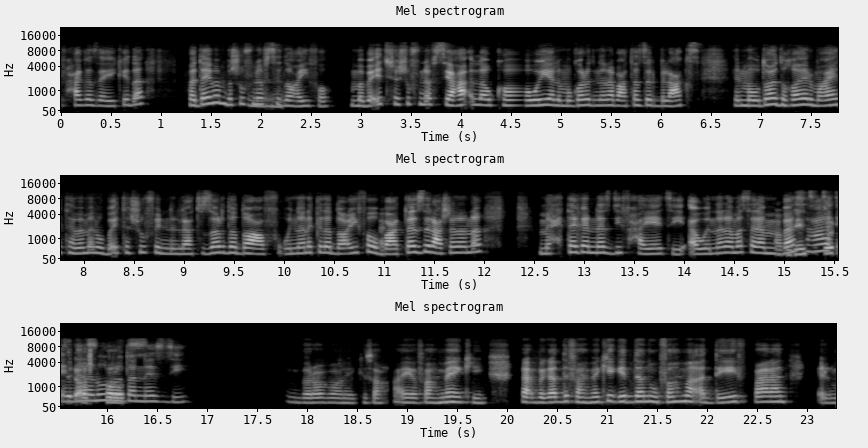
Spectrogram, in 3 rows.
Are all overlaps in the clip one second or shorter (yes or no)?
no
